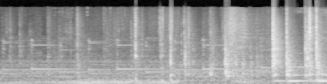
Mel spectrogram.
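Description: Horror film score: held, eerie notes with sharp wooden knocks that come faster and louder, the strongest hits near the end, as a low drone comes in.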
